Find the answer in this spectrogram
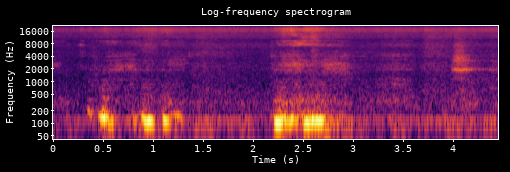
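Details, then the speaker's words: Angus, a pet, snoring while asleep: two low, rumbling bursts of snoring heard faintly against quiet room noise. "I don't know if you hear that. That's Angus snoring."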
